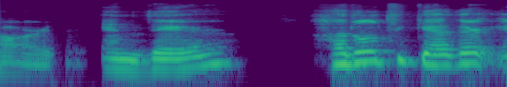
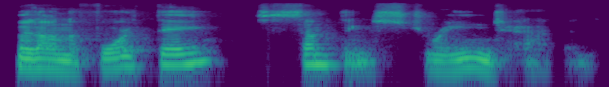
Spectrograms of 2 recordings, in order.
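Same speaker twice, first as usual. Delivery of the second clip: ordinary delivery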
